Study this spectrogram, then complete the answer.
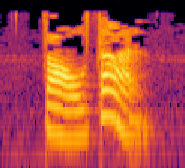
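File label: "导弹", Mandarin Chinese; chinese-flashcards; hsk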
